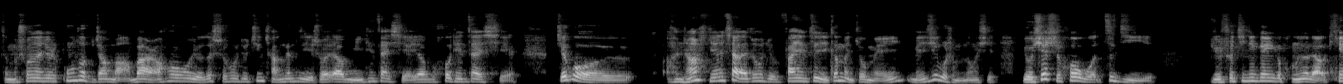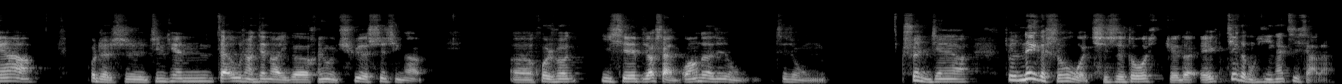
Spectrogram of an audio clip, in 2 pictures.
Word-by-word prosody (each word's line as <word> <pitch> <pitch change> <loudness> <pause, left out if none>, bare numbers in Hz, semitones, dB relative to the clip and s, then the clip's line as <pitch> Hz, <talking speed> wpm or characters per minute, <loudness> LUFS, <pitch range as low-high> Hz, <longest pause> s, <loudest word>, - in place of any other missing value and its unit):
怎 115 - -5
么 110 - -3
说 150 +7 -3
呢， 150 -1 +1
就 145 - -2
是 140 - -3
工 170 +5 -3
作 190 - +2
比 - - -11
较 130 - +1
忙 115 - -3
吧， 130 -1 +4
然 115 - +1
后 145 0 -3
有 115 - 0
的 135 - -4
时 145 -2 -5
候 135 +1 -7
就 130 - -8
经 170 +7 -6
常 120 -7 -5
跟 135 +1 -4
自 - - -9
己 110 - -1
说 115 +3 -1
要 120 - +4
明 105 -3 -1
天 140 +3 -9
再 145 0 -2
写， 100 -5 -5
要 120 0 +2
不 115 - -9
后 120 +7 -2
天 135 -3 -5
再 125 -1 +1
写， 120 - -6 0.4
结 - - +4
果 105 -1 +4 0.7
很 120 0 -4
长 140 +11 +4
时 200 - -3
间 165 +3 -1
下 - - +6
来 - - +7
之 130 - -4
后 160 - -3
就 125 -6 -5
发 135 +6 +3
现 150 -1 +1
自 155 - -3
己 - - +2
根 175 +1 0
本 - - -2
就 120 - -4
没 105 - -4
没 215 0 -5
记 - - -3
过 175 - 0
什 100 - -7
么 90 - -7
东 100 +1 -6
西。 110 +2 -8 0.2
有 115 - +4
些 245 - +6
时 240 - -1
候 175 -1 +3
我 120 -7 0
自 180 - -5
己， 100 - -6 0.5
比 115 - -5
如 115 - +2
说 130 +5 -2
今 155 +2 -4
天 160 - 0
跟 160 0 +3
一 - - -1
个 145 - -2
朋 115 - -3
友 135 - +2
聊 - - +3
天 155 +1 +2
啊， 150 -5 +3 0.6
或 150 - +1
者 115 -5 +1
是 115 +1 -2
今 140 +6 -5
天 145 0 -1 0.3
在 280 - +8
路 155 - +2
上 130 -3 +1
见 130 +1 +2
到 120 - +4
一 105 - -2
个 115 0 +4
很 120 +2 -3
有 120 - 0
趣 155 - -1
的 - - +3
事 145 +4 0
情 125 -5 -4
啊， 95 - -4 1.0
呃， 105 -1 -1
或 140 +7 +1
者 120 - 0
说 130 +1 +1 0.3
一 150 - -4
些 140 +2 +3
比 135 - -7
较 140 - +7
闪 95 -10 +3
光 130 +3 +2
的 145 -2 +2
这 130 - -2
种 105 -7 -6 0.3
这 - - -9
种 105 -5 -6 1.0
瞬 180 -9 +1
间 130 +1 0
啊， 120 -1 -2 0.4
就 205 - +3
是 195 - +3
那 260 +4 +9
个 180 - +5
时 145 - -1
候 150 0 +1
我 - - +1
其 110 - +2
实 120 +1 +1
都 135 +2 +2 0.2
觉 105 - -1
得， - - +2
哎， 115 +5 +1
这 245 - +1
个 - - +4
东 110 - -4
西 120 - -6
应 115 - 0
该 130 - 0
记 135 +3 -5
下 - - -5
来。 - - -12
130 Hz, 315 characters per minute, -25 LUFS, 115-150 Hz, 1.0 s, 那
